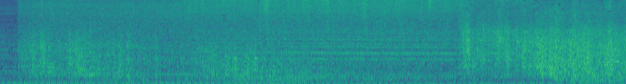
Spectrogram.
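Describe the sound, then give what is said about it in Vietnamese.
Heavy rain pours down in a dense, steady hiss while deep thunder rumbles underneath throughout. “Ngoài trời bắt đầu đổ mưa như chút nước, thi thoảng vang lên những tiếng sét đinh tai nhức óc.”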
